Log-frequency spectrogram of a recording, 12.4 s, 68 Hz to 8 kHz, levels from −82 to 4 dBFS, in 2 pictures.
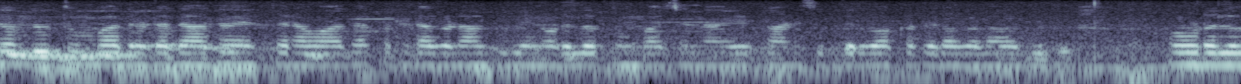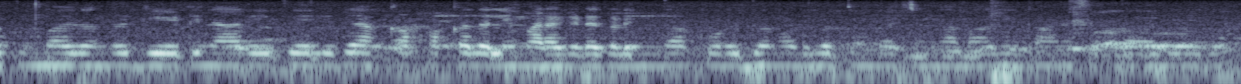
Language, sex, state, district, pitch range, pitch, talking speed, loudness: Kannada, female, Karnataka, Mysore, 190-195 Hz, 195 Hz, 115 wpm, -19 LUFS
